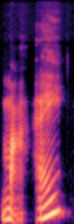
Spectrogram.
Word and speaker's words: 买: 어, 근데 이제 재밌는 게 이게 마이 하면 삼성으로 읽으면 어, 사다예요. 저희가 뭐 물건을 샀다 이렇게 할 때 사다. 근데 물론 한자는 다르지만 발음은 같아요. my, my, 그러니까 my, my. 그 대신 성조가 다르죠. my 사성으로 읽으면 팔다예요. 상인이 되는 거죠. 내가 고객으로 살 때는 my, 그 다음에 내가 물건을 파는 상인이 될 때는 my 가 되는 거예요.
